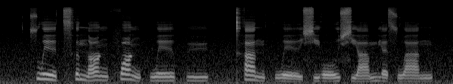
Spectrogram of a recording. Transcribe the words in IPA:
t͡swe˥˧ɪ̯t͡sʰə˥˧n ɑ˥˧ŋ fɑ˥˩ŋ pwe˥ɪ̯py˥ | kʰa˥˩nkwe˨˩ɪ̯ɕjo˧˥ʊ̯ ɕjä˧˥mjɛ˧swa˥n

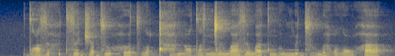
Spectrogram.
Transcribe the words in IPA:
dˤawzəhʉtzə d͡ʒad͡zu hɤt͡s ðˤʉǃʰa̤ ŋəwdˤazŋ͡ǀʉwa zəwat ŋo̤wŋʉd͡zo̤w əɦʉðˤow ha

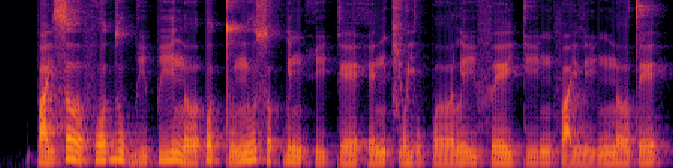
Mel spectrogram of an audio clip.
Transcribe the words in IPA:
pa˩jsɤː˥˨ fo˧˥ du˥˨bi˩˧ piː˧˥nɤː˩˧ʔo˥˨t̚t̪u˩˧ nu˧˥so˧˩k̚li˧˩ŋ hi˩ keː˩he˩˧nt͡ɕo˩˧ ju˧˩pɤː˩liː˧ feː˧jkiː˧ŋ fa˩˧jliː˩˧ŋnɤː˧˥t̪e˧˥

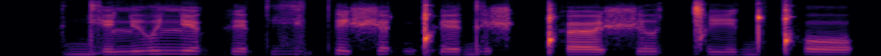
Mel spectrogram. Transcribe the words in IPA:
dʲəlʲ ulʲœkɪtzʲɯt ɾiʃəǃʼɪdɪʃ ǃʰœ ʃɯǀidǃʰo

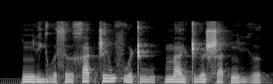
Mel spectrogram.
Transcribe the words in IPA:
ɲi˨˩ju˨˩˨ə̯səː˨˩ xa˦˥k̚ʂe˧˥wfu˨˩˨ə̯ʈu˨˩ | ma˨˩jʈɨ˨˩ə̯ ʂa˨˩t̚ɲi˨˩˨ə̯

